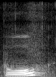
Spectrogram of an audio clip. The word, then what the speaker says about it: 不: When 不 is followed by a non-4th tone, which are the 1st, 2nd, and 3rd tones, it's pronounced as the 4th tone, as in 不知道, 不行, 不好.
